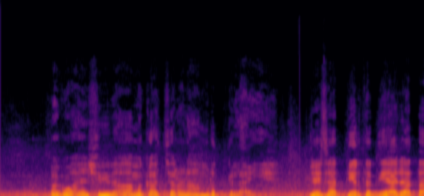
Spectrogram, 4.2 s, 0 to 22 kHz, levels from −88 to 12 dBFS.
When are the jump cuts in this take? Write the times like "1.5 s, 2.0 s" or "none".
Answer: 2.9 s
